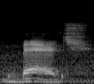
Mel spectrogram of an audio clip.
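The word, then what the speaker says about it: badge: जैसे आ जाता है डी है बैज, इसी तरह एज और हेज और इसी तरह वेज।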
